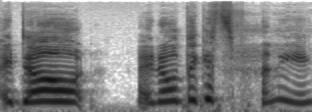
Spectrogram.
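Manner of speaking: very high voice, laughing nervously throughout. Saying a joke isn't funny to another speaker, nervous laughing while talking. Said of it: "now I'm nervous laughing".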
